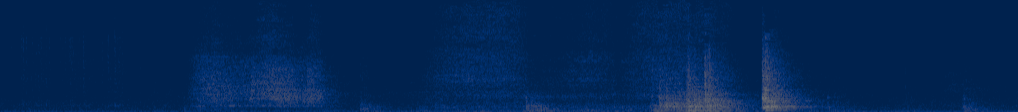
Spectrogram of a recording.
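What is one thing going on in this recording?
A curved strip of plasterboard scrapes against an arch as it is pressed into place.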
